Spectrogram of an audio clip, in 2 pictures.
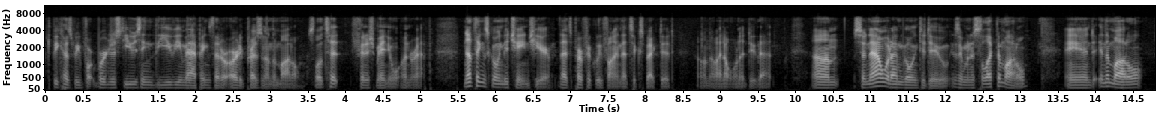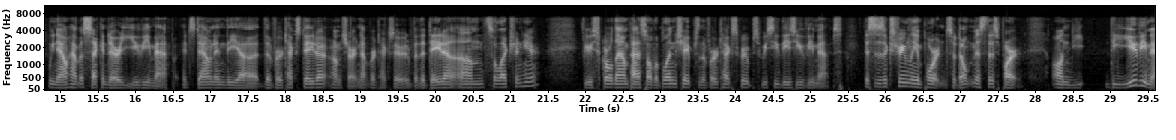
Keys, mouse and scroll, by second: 14.2-19.6 drag.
